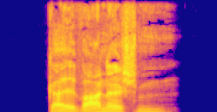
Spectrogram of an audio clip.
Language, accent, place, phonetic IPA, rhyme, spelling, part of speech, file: German, Germany, Berlin, [ɡalˈvaːnɪʃm̩], -aːnɪʃm̩, galvanischem, adjective, De-galvanischem.ogg
- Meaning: strong dative masculine/neuter singular of galvanisch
